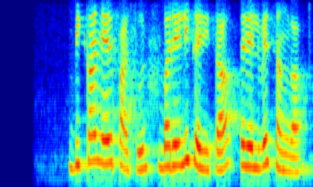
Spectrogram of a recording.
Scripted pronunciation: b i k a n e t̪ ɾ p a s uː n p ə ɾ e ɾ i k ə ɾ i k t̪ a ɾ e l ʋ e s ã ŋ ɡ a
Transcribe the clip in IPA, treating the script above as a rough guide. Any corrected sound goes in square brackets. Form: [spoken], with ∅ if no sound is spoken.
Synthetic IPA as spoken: b i k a n e [∅] ɾ p a s uː n [b] ə ɾ e [l] i k ə ɾ i [∅] t̪ a ɾ e l ʋ e s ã ŋ ɡ a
